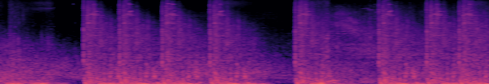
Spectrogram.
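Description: A pistol fires quick repeated shots.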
